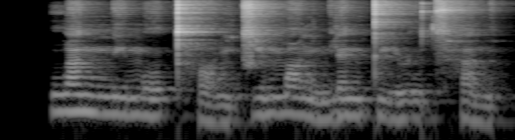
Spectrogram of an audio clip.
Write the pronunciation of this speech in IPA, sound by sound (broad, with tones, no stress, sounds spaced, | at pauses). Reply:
w a˦ n n̪ i˨˦ m o˨˦ ʊ̯ kʰ ɑ˨˩ ŋ t͡ɕ i˦ m ɑ˥˨ ŋ n̪ j ɛ˦ n t̪ i˨˦ ɻ u˨˦ t͡sʰ a˥˨ n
